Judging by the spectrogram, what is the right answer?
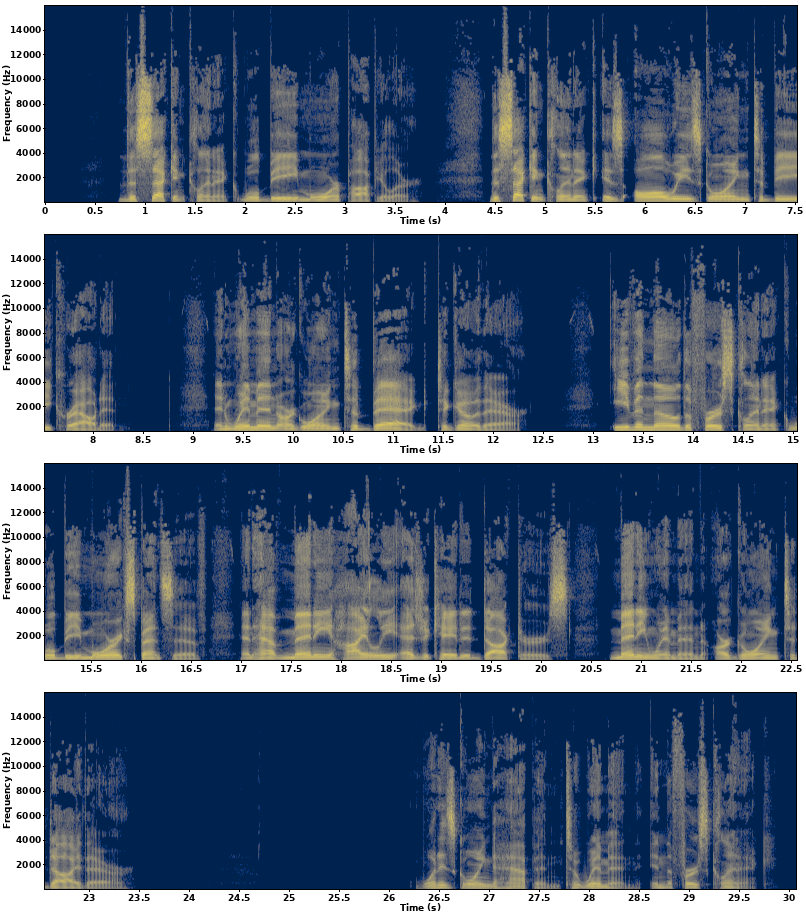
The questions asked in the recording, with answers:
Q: What is going to happen to women in the first clinic?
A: Women in the first clinic are going to die.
